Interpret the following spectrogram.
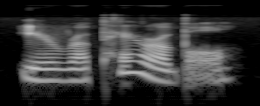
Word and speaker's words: irreparable: repairable repairable era parable so the only difference is the ir sounds like ear irreparable and this is reduced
